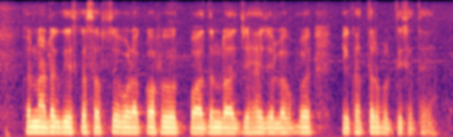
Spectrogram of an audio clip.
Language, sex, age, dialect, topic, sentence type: Hindi, male, 36-40, Marwari Dhudhari, agriculture, statement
